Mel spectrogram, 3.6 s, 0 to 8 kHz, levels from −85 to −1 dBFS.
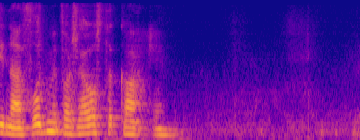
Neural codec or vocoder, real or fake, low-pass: codec, 16 kHz, 1 kbps, X-Codec, WavLM features, trained on Multilingual LibriSpeech; fake; 7.2 kHz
